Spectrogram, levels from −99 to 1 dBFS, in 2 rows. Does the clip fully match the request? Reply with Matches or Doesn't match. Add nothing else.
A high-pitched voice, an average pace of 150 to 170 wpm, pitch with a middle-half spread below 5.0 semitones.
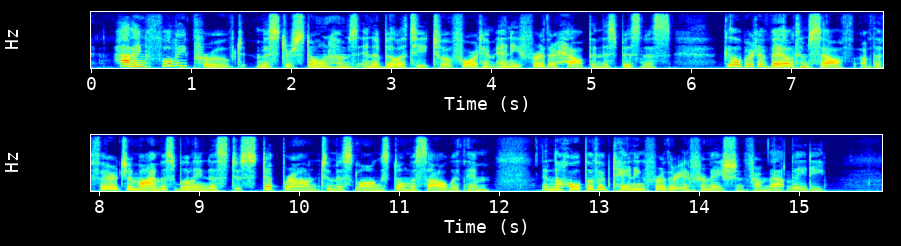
Matches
